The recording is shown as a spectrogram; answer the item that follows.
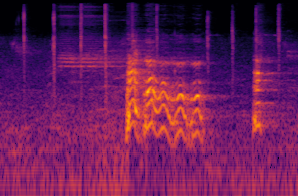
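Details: Village puppies answering a person who calls them: a drawn-out, wavering whining yelp lasting under a second, then a shorter yelp after a pause, with faint clicks and knocks in the background.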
